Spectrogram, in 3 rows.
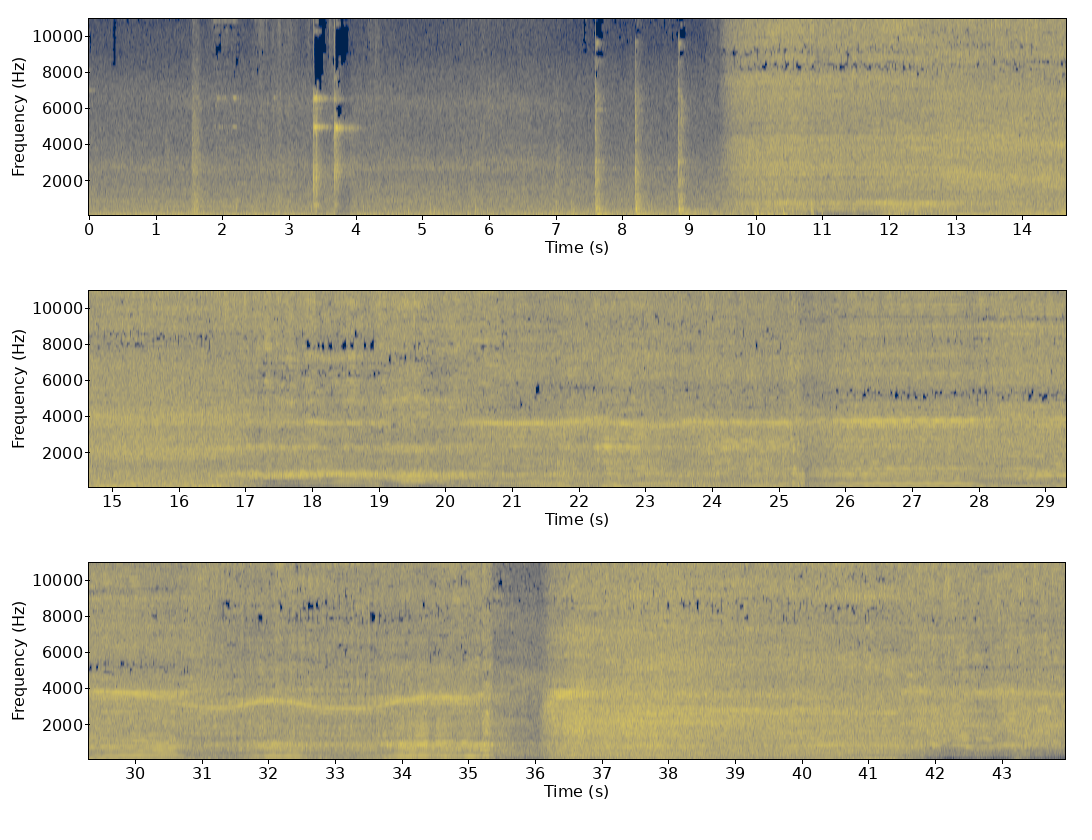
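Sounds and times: power tool grinding: 0:09.5 - 0:43.9.

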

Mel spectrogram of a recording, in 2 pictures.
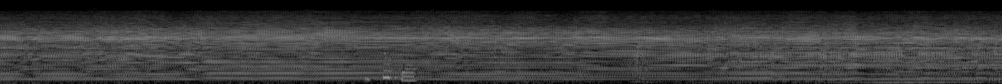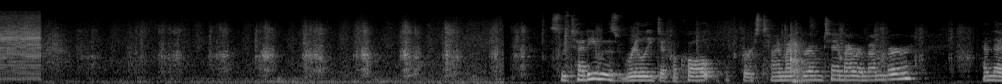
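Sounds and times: electric clippers humming: 0:00.0 - 0:10.5.

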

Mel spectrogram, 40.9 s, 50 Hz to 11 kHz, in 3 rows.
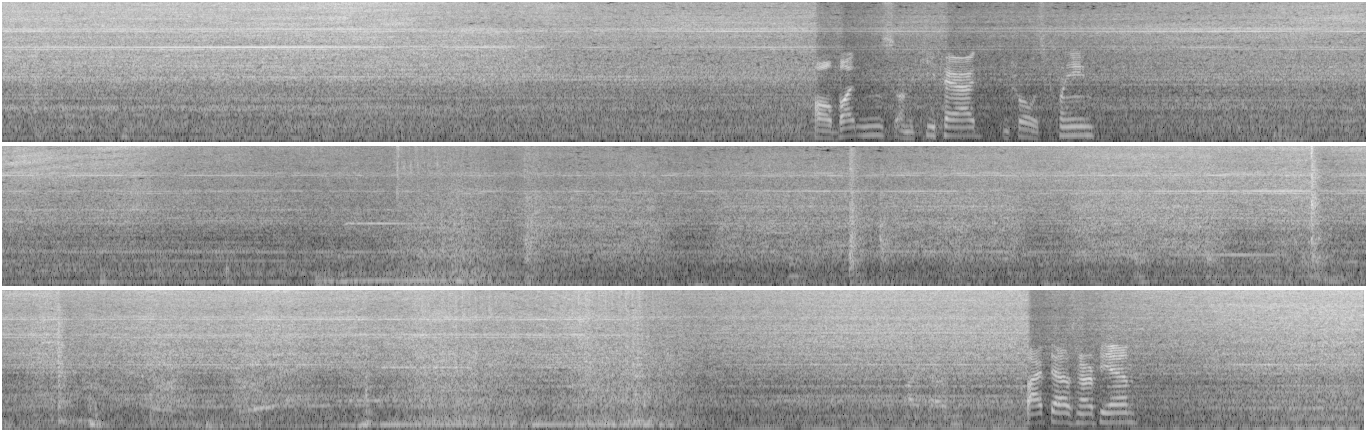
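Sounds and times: machining center whirring: 0:00.0 - 0:40.9
low hum: 0:02.2 - 0:21.7.

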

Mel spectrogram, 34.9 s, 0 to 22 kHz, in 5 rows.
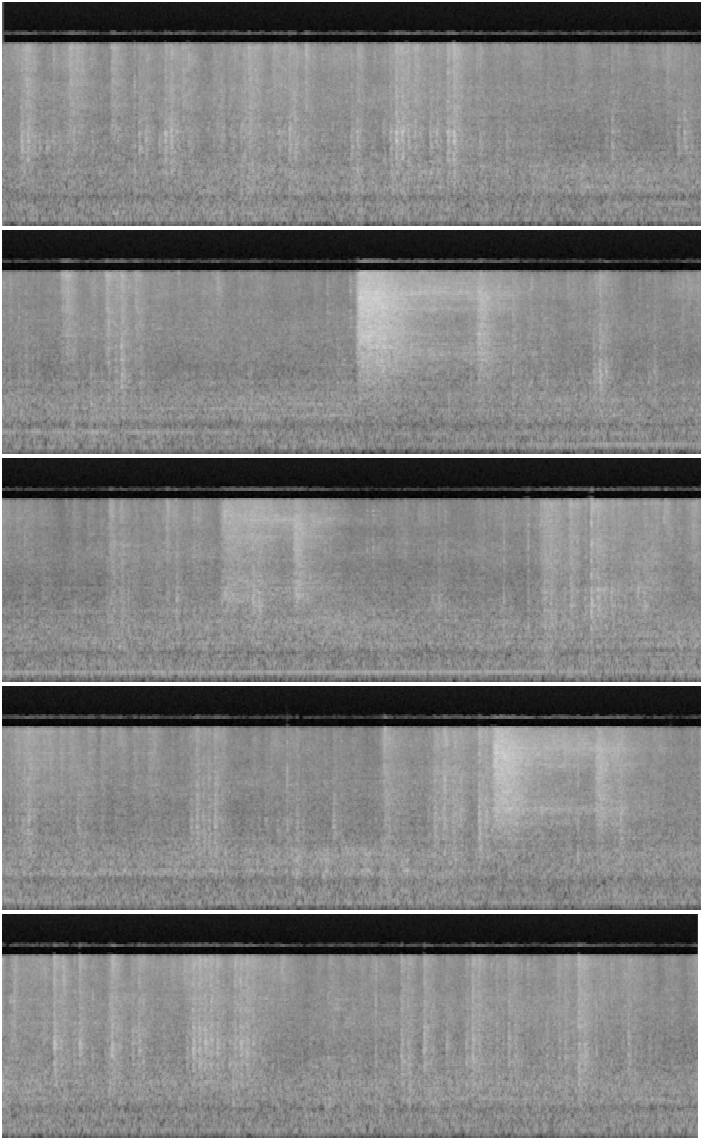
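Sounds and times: bus engine droning: 0:00.0 - 0:34.9
air release hisses: 0:10.5 - 0:12.1, 0:16.2 - 0:17.2.

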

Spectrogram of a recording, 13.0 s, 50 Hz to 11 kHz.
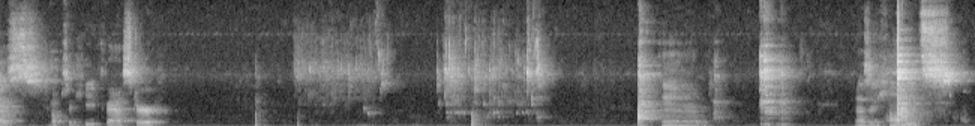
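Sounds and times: water poured into pot: 0:04.0 - 0:05.2, 0:05.8 - 0:07.4.

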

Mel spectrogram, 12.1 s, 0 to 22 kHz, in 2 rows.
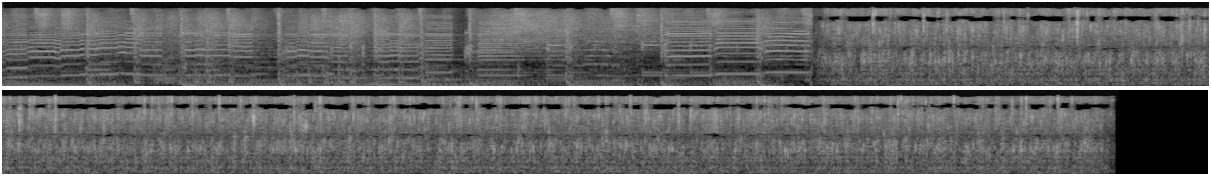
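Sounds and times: soup bubbling in a pan: 0:04.1 - 0:11.6.

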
